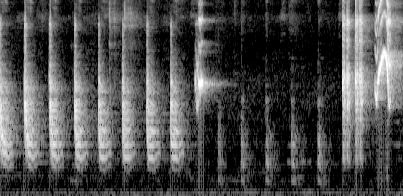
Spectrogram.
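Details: Jalak putih, the black-winged myna, in lively song for luring and tutoring quiet birds: a steady train of coarse buzzy notes about four per second, a brief whistle, soft ticks, then a burst of harsh scratchy chatter.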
